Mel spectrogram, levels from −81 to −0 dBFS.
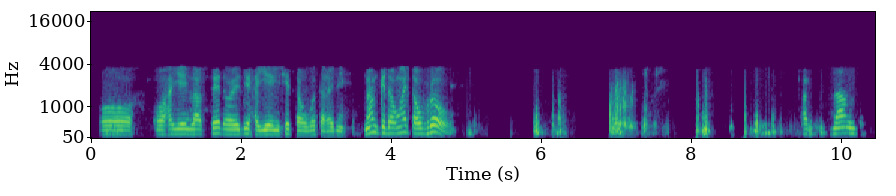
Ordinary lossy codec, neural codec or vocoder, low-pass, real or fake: MP3, 24 kbps; none; 3.6 kHz; real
